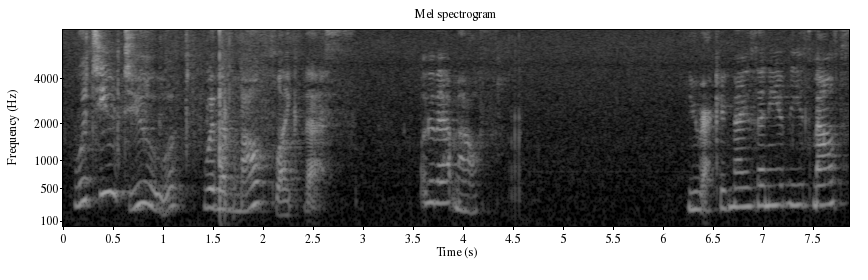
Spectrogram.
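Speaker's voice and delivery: lively read-aloud, animal names lifted; reading to children. Acted. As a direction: read the book to the class, naming each animal brightly. Teacher reads picture book aloud.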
